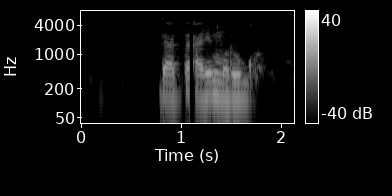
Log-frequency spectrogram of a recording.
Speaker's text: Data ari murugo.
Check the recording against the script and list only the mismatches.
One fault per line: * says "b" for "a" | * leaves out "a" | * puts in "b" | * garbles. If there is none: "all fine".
all fine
